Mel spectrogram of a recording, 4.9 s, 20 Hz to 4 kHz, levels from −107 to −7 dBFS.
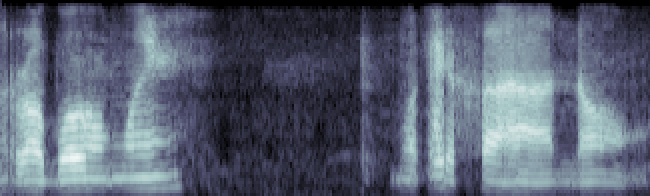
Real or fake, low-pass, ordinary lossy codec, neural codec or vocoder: fake; 3.6 kHz; none; codec, 16 kHz in and 24 kHz out, 1.1 kbps, FireRedTTS-2 codec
